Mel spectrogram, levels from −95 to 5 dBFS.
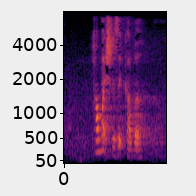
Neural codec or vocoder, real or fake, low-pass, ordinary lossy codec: none; real; 7.2 kHz; MP3, 32 kbps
